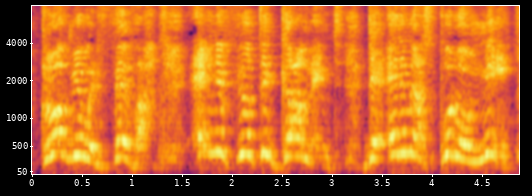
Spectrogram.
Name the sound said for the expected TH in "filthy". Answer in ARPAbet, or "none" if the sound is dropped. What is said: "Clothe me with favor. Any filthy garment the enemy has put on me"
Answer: T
